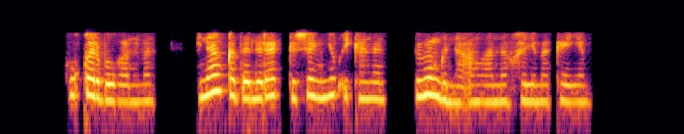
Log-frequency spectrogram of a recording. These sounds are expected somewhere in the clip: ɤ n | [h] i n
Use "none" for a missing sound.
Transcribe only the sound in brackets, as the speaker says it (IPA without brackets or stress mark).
h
